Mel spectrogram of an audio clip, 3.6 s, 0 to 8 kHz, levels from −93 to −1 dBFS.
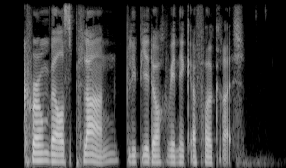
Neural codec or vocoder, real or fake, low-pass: none; real; 7.2 kHz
